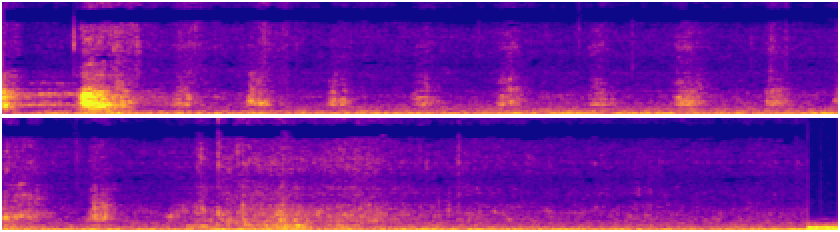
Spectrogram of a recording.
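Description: A small dog's screaming yelp cuts off just after the start, followed by faint dripping and light splashing of water.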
